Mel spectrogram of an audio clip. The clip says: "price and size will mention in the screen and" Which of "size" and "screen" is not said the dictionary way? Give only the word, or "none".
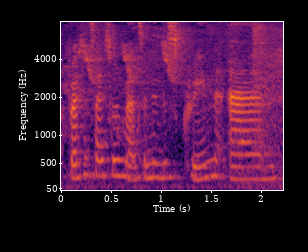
size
